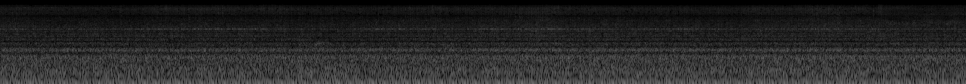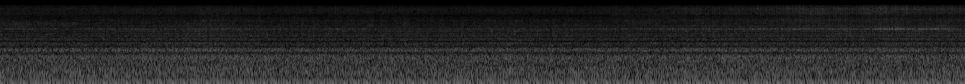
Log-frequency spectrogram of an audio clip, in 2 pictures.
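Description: Diesel locomotive of a loaded oil tank-car freight train idling while standing, a steady low engine rumble with a faint steady high tone over it.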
